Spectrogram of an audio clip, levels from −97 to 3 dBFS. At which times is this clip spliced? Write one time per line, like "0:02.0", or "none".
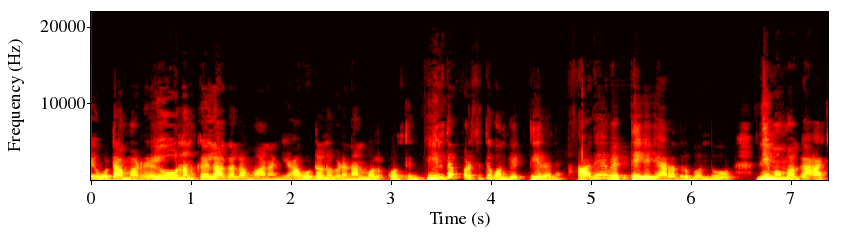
0:03.3
0:04.7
